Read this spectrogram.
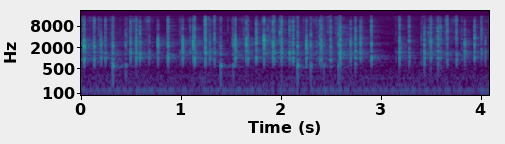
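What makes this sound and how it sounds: Two hands type continuously with their fingertips on an NK65 65% mechanical keyboard with an aluminum case, Everglide Aqua King switches and PBT Notion keycaps. About 31 short, crisp clacks come in a fast, uneven stream, each dying away almost instantly. The sound is bright and clicky, centered around 2.2 kHz, with very little low end.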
